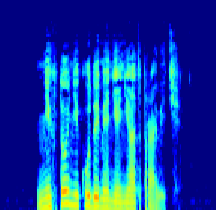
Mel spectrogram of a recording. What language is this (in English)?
Belarusian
